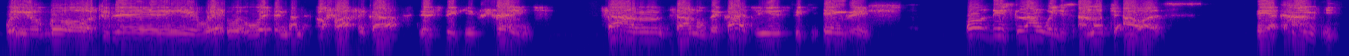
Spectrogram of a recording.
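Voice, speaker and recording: A Tanzanian man, a Swahili speaker with a Tanzanian accent, answering interview questions in a halting way, often repeating words and restarting. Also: mid-range voice, very animated, sharp tone, slightly rough, rough recording. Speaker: interview guest, party representative.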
